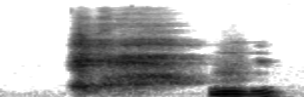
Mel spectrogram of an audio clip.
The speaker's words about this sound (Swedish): Där kom någonting. Jag hör något som andas.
